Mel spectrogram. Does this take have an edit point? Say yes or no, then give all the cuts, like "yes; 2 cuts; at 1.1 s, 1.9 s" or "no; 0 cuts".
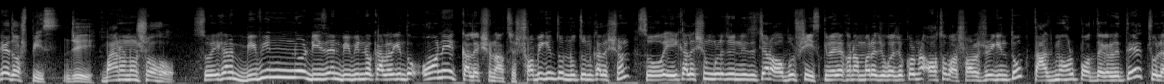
no; 0 cuts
